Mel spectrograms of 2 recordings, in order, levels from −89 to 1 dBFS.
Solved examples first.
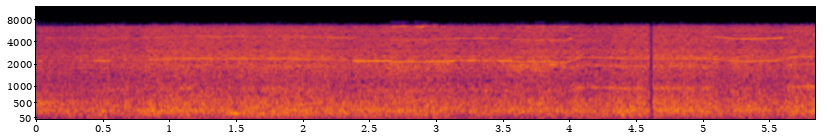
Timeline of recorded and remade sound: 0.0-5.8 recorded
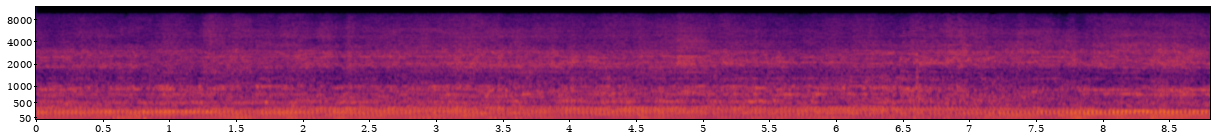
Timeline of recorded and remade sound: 0.0-6.4 remade; 6.4-7.2 recorded; 7.2-8.8 remade

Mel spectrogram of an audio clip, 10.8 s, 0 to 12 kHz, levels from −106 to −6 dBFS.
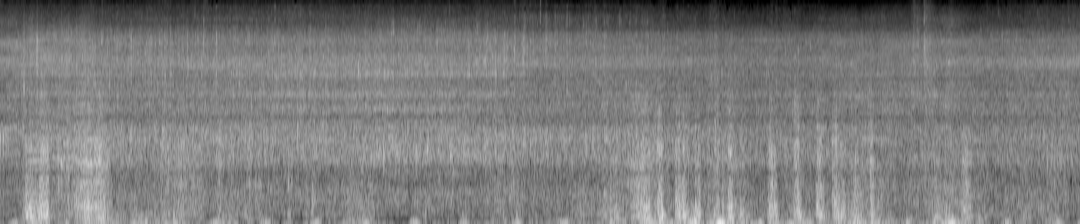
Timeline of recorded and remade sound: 0.0-1.0 remade; 1.0-8.2 recorded; 8.2-9.8 remade; 9.8-10.8 recorded

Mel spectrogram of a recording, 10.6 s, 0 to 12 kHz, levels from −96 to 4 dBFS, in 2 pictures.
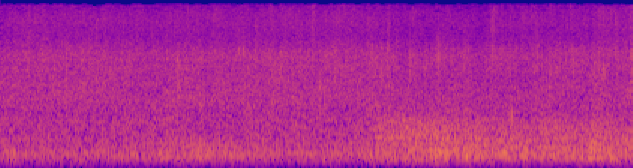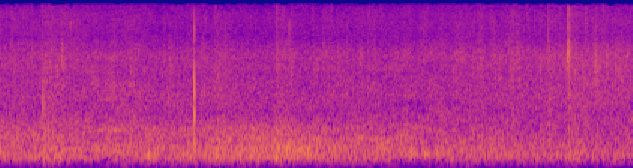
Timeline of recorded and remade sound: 0.0-5.9 recorded; 5.9-6.4 remade; 6.4-8.5 recorded; 8.5-9.2 remade; 9.2-10.6 recorded

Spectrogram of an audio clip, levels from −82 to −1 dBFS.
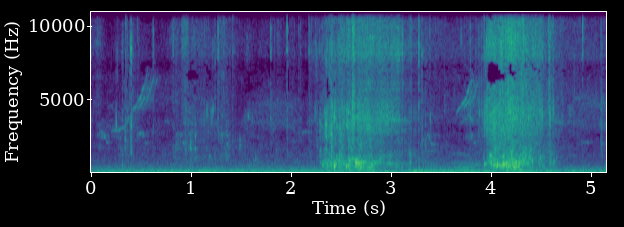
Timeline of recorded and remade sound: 0.0-2.5 recorded; 2.5-3.3 remade; 3.3-5.2 recorded

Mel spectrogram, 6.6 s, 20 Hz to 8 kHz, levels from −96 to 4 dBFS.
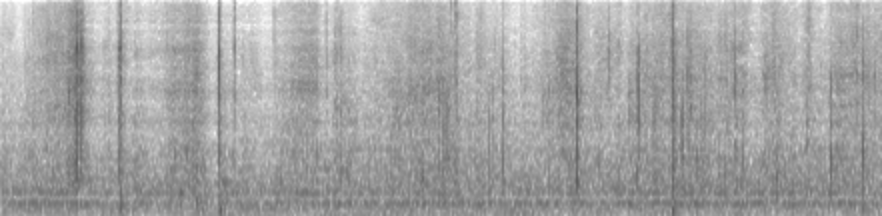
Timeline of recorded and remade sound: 0.0-0.6 recorded; 0.6-2.5 remade; 2.5-6.6 recorded

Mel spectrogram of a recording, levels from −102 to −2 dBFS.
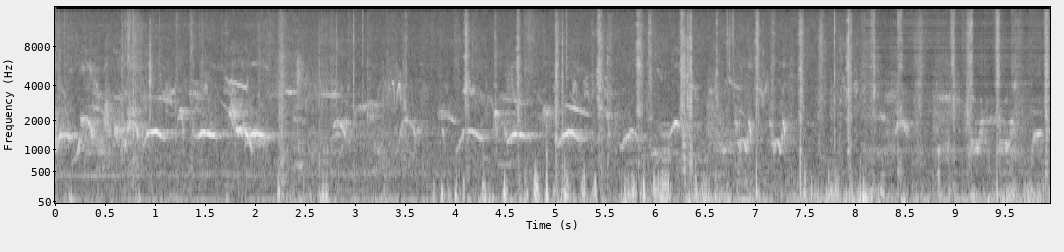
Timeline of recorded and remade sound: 0.0-8.1 recorded; 8.1-10.0 remade

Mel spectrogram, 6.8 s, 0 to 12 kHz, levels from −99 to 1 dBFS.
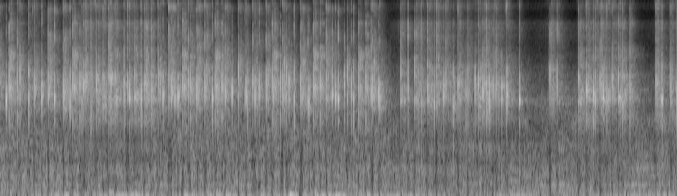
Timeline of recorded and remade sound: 0.0-0.8 recorded; 0.8-1.6 remade; 1.6-3.9 recorded; 3.9-6.8 remade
